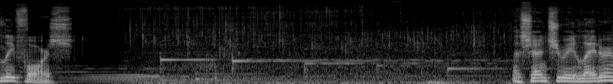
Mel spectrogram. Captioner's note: falling water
